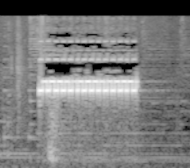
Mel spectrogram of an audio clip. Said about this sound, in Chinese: 你们有一个电话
